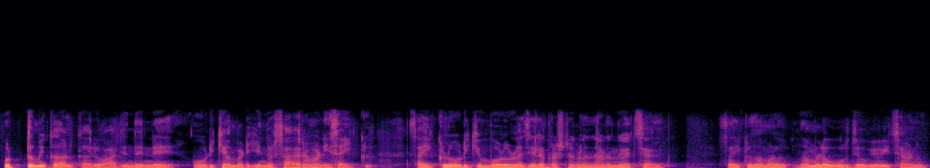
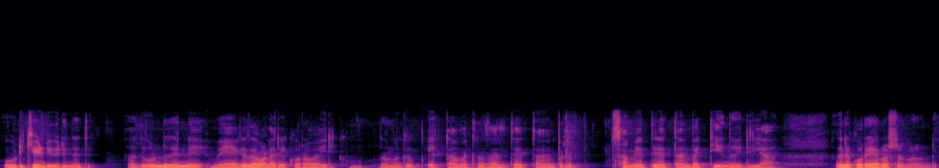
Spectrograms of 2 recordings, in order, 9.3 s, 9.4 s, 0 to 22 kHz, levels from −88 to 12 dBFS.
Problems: background sounds at intervals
